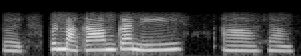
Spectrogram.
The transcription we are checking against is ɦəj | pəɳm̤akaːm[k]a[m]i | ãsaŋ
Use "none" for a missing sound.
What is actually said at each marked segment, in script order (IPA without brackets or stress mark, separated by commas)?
k, n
